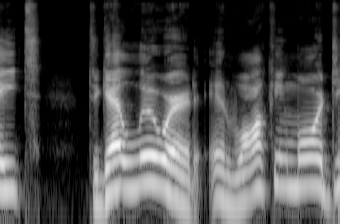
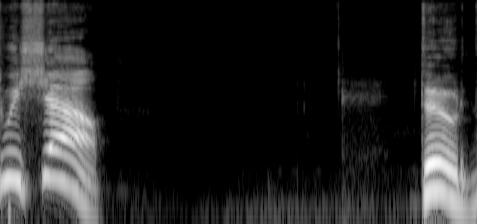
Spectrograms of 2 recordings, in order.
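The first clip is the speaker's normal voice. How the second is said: ordinary delivery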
